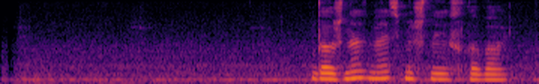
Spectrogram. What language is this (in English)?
Russian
